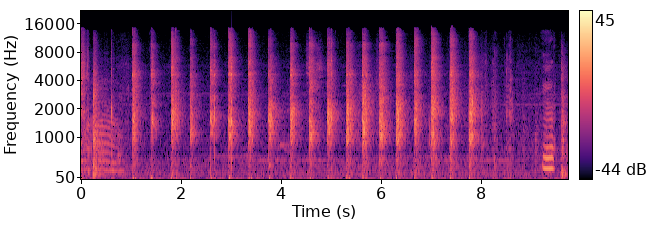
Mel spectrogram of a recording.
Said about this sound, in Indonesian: Ini apa sih, Kak? Palu.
